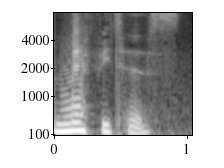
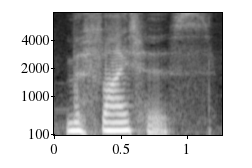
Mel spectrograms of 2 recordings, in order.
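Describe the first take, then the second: First: The name is pronounced the Latin way. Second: The name is pronounced the English way. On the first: The speaker calls it right. "the pronunciation you've heard me using is according to the Latin" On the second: The speaker calls it wrong. "we anglicise her name to Mephitis"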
